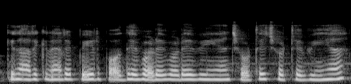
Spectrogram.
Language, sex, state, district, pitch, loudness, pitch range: Hindi, female, Chhattisgarh, Raipur, 230 Hz, -15 LUFS, 225-240 Hz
